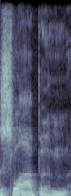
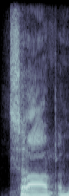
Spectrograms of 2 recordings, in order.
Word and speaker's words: slapen: Yeah, I would zij lag te slapen, and I would write it how zij, I lag, te, TUH, slapen, SLARPUN, slapen, and then try and put the little Dutch accent on it.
